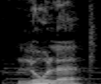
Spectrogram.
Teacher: The L is pronounced a little more soft in Albanian. I would say it's like an L L sound.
